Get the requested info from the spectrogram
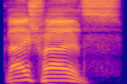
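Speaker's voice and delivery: loud, curt return greeting; brusque worker's acknowledgement; grunted reply. A narrator's reading. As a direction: throw it back gruffly. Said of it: "brummte er".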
